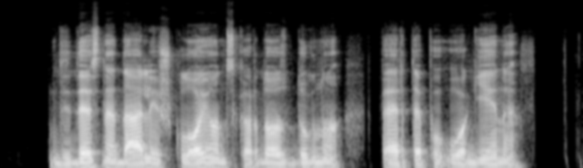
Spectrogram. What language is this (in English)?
Lithuanian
